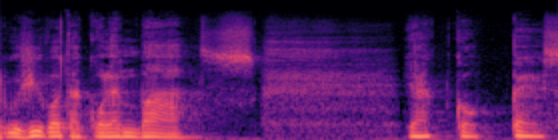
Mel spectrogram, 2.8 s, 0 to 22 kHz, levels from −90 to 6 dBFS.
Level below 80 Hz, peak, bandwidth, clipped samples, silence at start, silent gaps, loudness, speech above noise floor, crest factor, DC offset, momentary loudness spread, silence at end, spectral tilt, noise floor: -46 dBFS; -8 dBFS; 13.5 kHz; under 0.1%; 0 s; none; -24 LUFS; 20 dB; 16 dB; under 0.1%; 18 LU; 0 s; -6.5 dB/octave; -43 dBFS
